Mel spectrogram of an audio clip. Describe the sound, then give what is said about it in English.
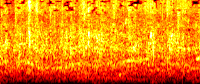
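Sustained audience applause, a standing ovation for a joke about Trump snorting cocaine, a dense, steady wash of many hands clapping at an even loudness throughout, with a faint murmur of crowd noise underneath. “Also, another standing O for the Trump snort and cocaine joke.”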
